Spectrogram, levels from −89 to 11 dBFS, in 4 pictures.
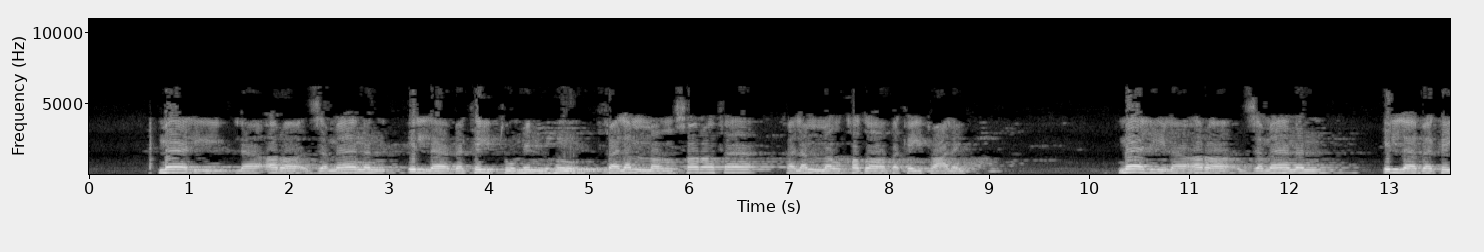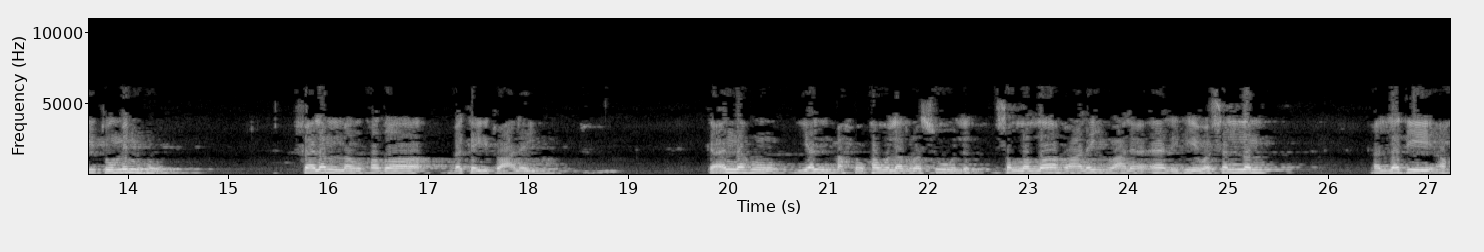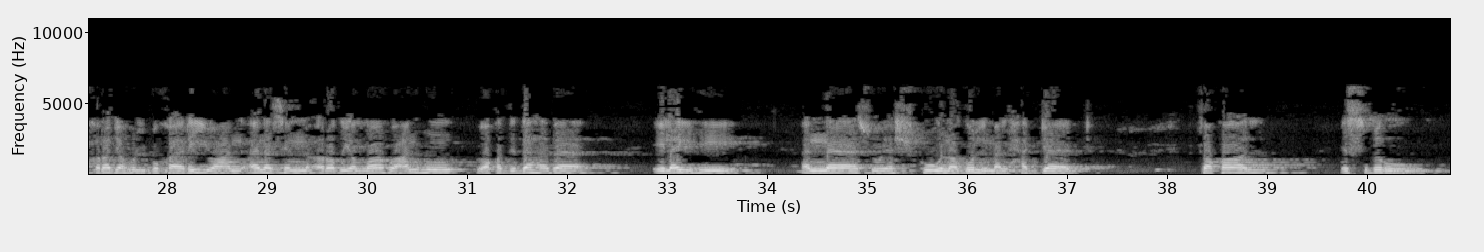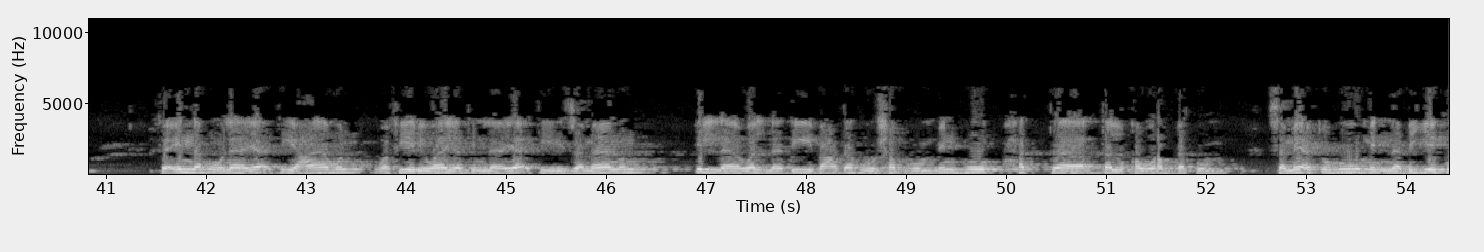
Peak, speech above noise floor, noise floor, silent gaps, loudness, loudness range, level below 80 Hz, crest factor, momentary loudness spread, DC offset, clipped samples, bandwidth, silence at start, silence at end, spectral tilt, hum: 0 dBFS; 46 dB; -58 dBFS; none; -13 LUFS; 4 LU; -56 dBFS; 12 dB; 9 LU; under 0.1%; under 0.1%; 6.4 kHz; 0.6 s; 0 s; -9 dB/octave; none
